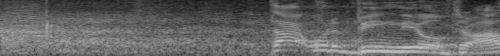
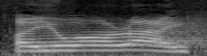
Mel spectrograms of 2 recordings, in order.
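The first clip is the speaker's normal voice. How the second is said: small, higher voice from the back; little voice; 5 semitones higher than usual. Retold or imitated. Someone at the very back to the comedian, little voice. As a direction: mimic a timid little onlooker calling out. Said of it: "this little voice went".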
